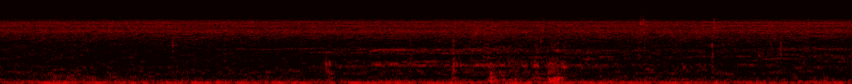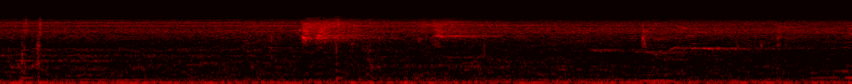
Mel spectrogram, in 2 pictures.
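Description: Quiet forest ambience: a steady high insect drone with a few faint, short bird-like chirps, and one brief, sharper sound about six seconds in.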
